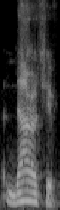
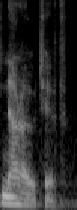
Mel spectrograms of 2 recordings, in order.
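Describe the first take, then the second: First: The first syllable is a short plain 'narr'. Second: The first syllable is stretched to sound like 'narrow'.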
